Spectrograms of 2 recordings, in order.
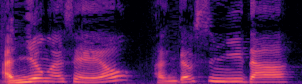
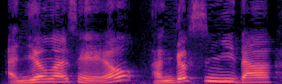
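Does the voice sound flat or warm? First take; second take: warm; warm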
